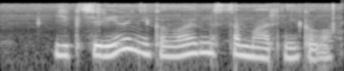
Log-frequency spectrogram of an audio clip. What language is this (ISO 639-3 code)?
rus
